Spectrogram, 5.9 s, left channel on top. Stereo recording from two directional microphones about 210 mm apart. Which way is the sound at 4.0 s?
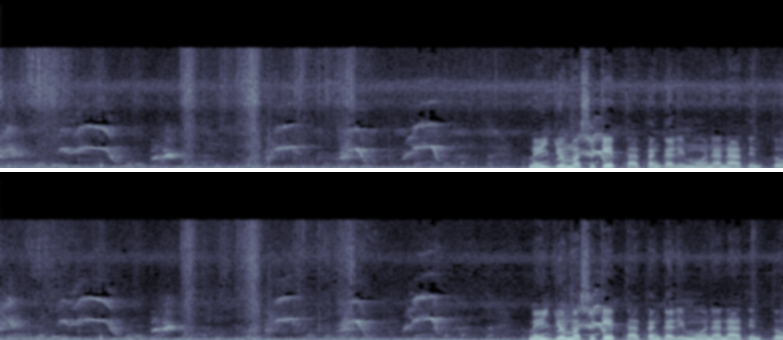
5° right (ahead or behind).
